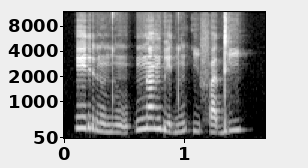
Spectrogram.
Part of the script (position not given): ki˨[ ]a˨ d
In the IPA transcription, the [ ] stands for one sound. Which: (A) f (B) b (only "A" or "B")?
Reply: A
